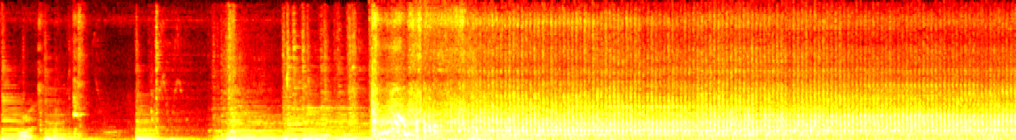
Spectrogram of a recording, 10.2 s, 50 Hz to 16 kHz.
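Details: Volvo Penta AD31 diesel in Fairline Targa 28 boat, port engine, after raw water pump seal rebuild to fix sea-water leak: catches about four seconds in, steady even diesel run partly masked by music; runs normally.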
